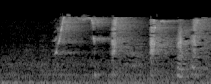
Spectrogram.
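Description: A baby macaque giving a run of four short, shrill squeals in quick succession, starting about half a second in, the first one rising in pitch.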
